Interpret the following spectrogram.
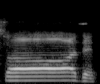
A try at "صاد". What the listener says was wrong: কম হয়ে গেল টানটা, 4 আলিফ না, সদ। সদের শুরুতে আছে তো, ওখানে 4 আলিফ টানতে হয়।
